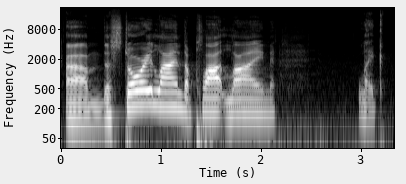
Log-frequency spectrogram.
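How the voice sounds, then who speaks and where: A man's voice: fairly high pitch, big pitch swings, slow pace, bright, forceful tone, clean tone, no room sound, studio quality. A man co-hosting a casual chat show, talking enthusiastically and emphatically about his favourites. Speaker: podcast co-host.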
